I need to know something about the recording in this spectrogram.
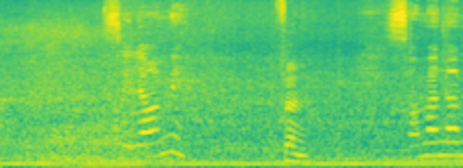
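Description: A young woman speaks briefly close by.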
